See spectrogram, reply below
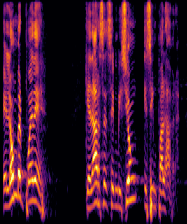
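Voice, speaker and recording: A male pastor preaching a fiery evangelical sermon, swinging from quiet asides to shouted climaxes. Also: high voice, expressive, slow.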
